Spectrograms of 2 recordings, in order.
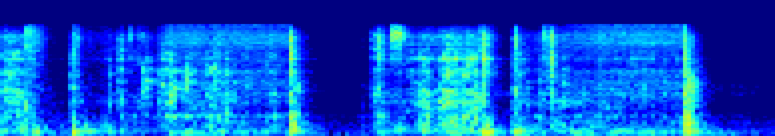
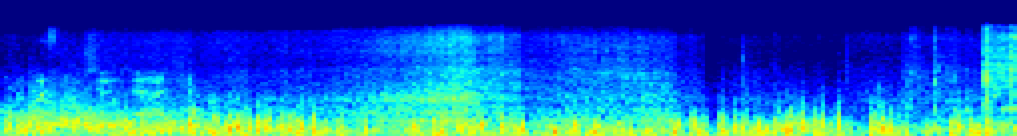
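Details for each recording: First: Grass trimmer crankcase pressurized by hand pump through an adapter in the spark plug hole. Airy hissing bursts with sharp clicks come from the small crankshaft seal on the starter side: a damaged or dislodged seal causing a crankcase air leak. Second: Two-stroke string trimmer after replacing a damaged starter-side crankshaft seal that caused crankcase air leak: rough handling noise, then steady buzz that revs up cleanly and holds even, no surging; runs perfectly without adjustment.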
